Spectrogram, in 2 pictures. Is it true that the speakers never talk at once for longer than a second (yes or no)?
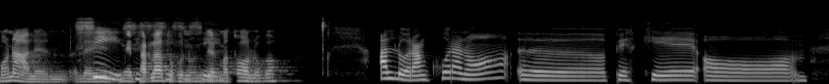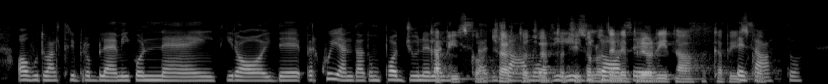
no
